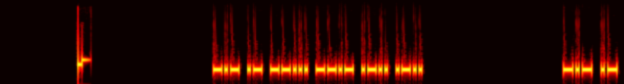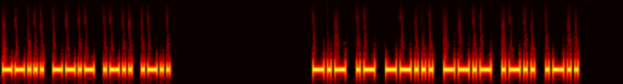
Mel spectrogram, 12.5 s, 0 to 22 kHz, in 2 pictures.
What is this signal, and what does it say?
Morse code, heard as a keyed tone, about 36 wpm, 700 Hz. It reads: KA7QLL KA7QLL KA7QLL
